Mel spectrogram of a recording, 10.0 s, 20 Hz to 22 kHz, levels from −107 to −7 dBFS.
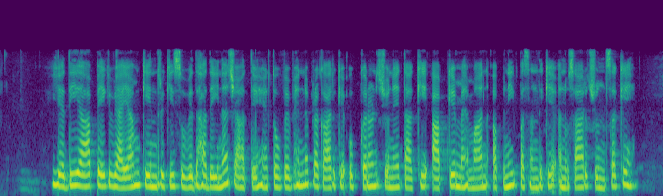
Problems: background sounds at intervals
